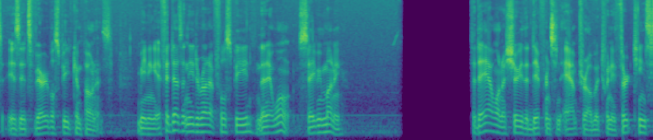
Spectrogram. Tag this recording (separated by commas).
Speech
